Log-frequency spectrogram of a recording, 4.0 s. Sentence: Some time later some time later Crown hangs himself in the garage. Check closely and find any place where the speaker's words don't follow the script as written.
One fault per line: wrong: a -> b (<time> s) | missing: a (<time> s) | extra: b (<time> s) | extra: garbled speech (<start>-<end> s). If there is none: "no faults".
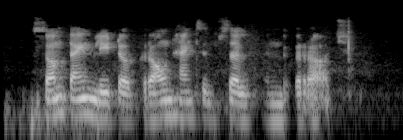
missing: some time later (1.3 s)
